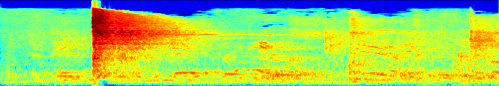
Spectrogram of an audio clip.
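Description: A single sharp crack of a training sword striking in sword-and-shield sparring, about half a second in, followed by a brief ringing tail.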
